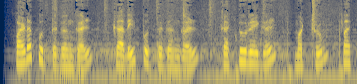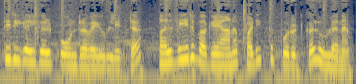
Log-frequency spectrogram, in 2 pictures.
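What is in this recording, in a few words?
Tamil, female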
